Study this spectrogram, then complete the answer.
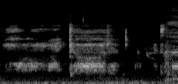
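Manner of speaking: slow, hushed whisper of awe; awed whisper. Real, not acted. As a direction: breathe it out in awe. Awed reaction to Empress Chili.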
